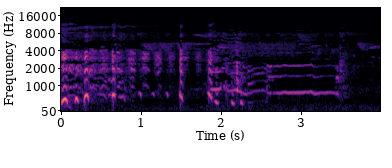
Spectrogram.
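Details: Dogs playing and having fun, giving short high yelps early on, then a long, steady, whistled whine holding level with a slight wobble before fading.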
